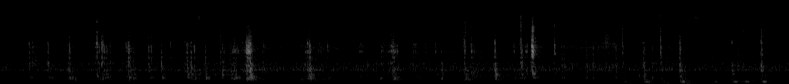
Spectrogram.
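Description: Faint, irregular small clicks and ticks of a screwdriver and a metal paddle shifter being worked into place behind a car's steering wheel, with two sharper clicks about two and a half and five seconds in.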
